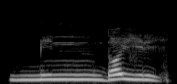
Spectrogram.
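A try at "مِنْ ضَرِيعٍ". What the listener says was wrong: মিন দয়রি হবে না, মিন দরি।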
